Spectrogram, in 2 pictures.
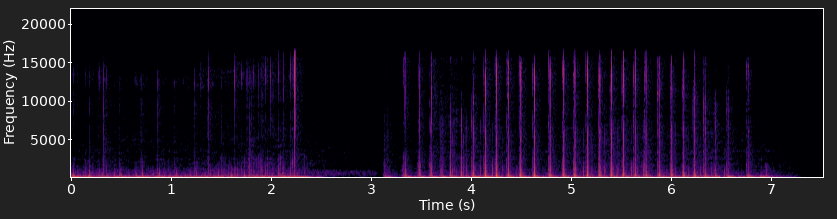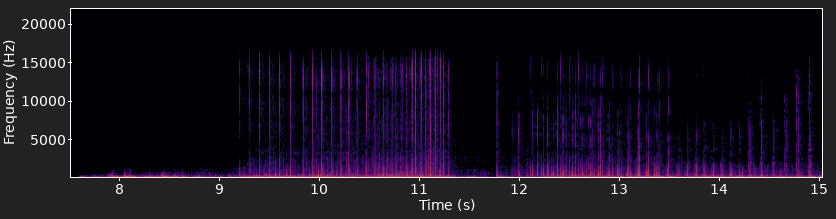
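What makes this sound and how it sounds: Long nails rapidly tap and scratch across the studs of a large, flat, plastic Lego-style baseplate. The result is a dense, fast clicking rattle in bursts, with brief pauses between them. The clicking is mostly low but has a bright edge.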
